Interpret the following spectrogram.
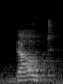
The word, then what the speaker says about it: doubt: डाउट डी ओ यू बी टी, इसमें भी हम बी प्रोनाउंस नहीं करते, टी प्रोनाउंस होता है, बी साइलेंट रहता है.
